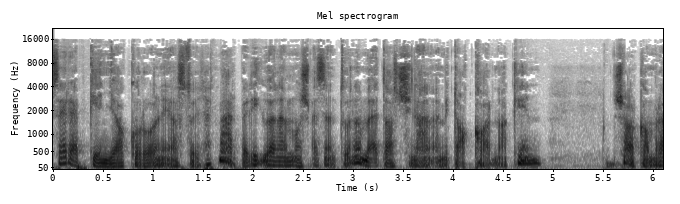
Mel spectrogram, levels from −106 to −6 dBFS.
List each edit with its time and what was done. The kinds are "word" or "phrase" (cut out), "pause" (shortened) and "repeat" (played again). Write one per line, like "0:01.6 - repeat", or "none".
0:02.6 - word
